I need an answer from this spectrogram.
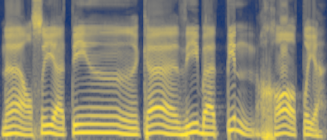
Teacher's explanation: Nasiyatin kadhibatin khati'ah ya. Tanwinnya diizharkan, artinya ada pengucapan nun sukun yang tidak tertulis di situ.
